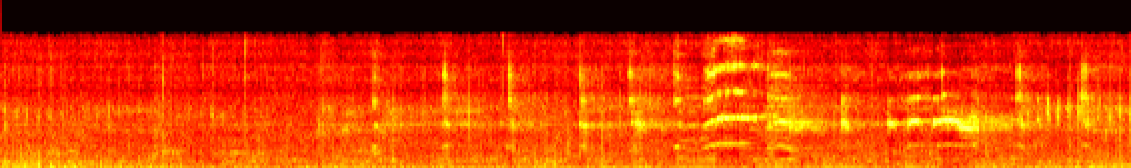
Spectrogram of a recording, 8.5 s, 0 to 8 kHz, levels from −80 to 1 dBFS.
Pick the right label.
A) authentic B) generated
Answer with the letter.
B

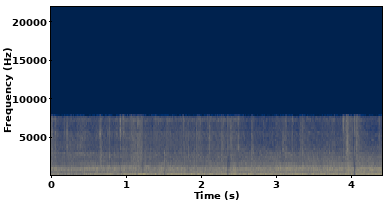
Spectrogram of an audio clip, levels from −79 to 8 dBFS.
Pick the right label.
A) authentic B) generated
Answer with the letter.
B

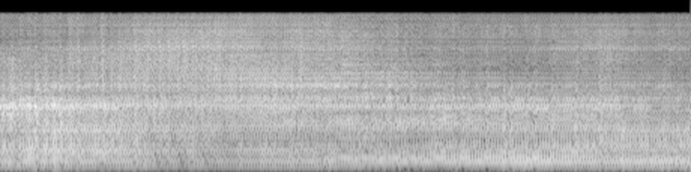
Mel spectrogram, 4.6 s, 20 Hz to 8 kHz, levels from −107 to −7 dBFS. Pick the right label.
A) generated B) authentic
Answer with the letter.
A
